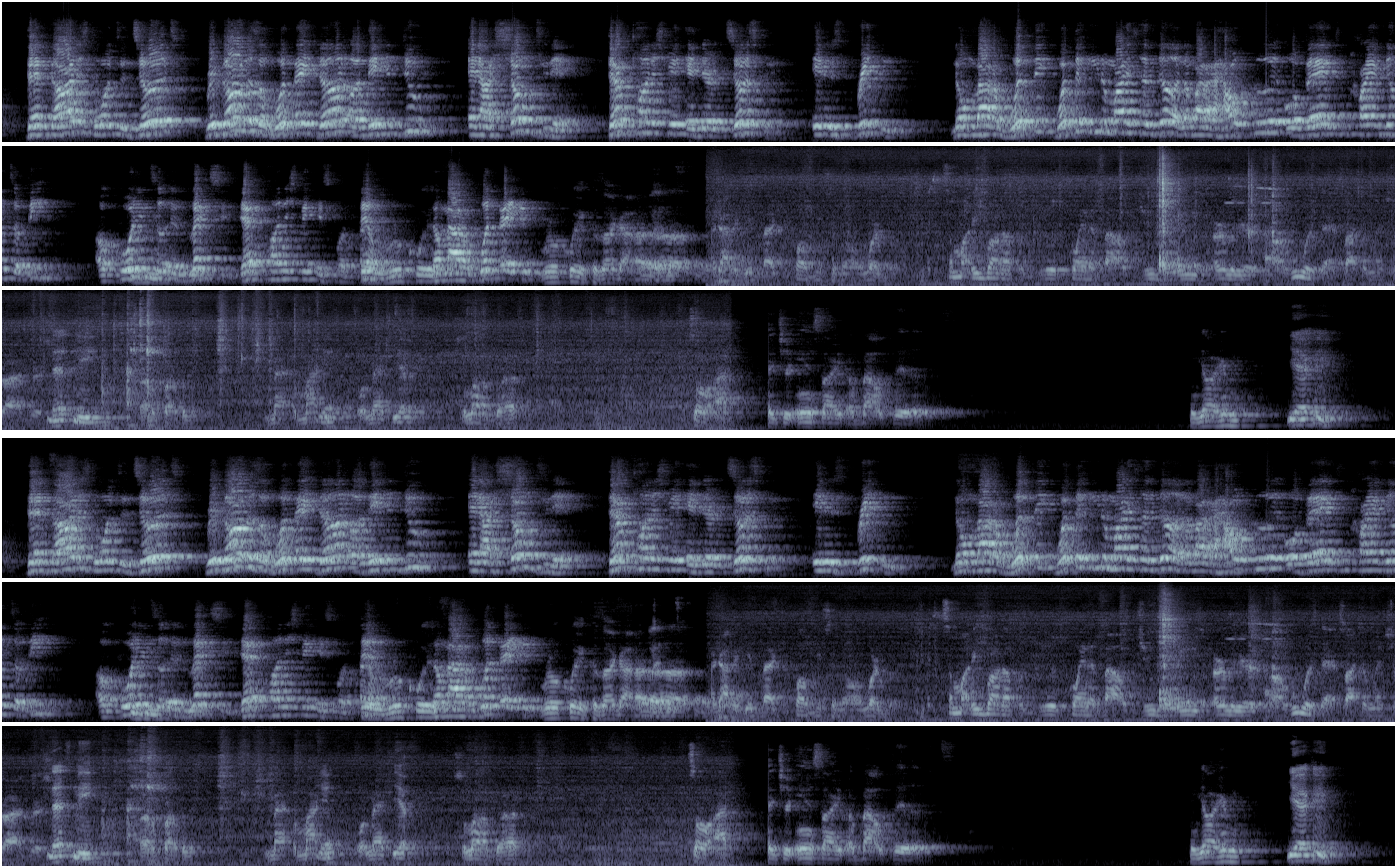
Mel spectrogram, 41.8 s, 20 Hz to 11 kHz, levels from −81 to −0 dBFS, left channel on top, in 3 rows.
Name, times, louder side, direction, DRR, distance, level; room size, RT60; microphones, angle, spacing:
voice 1, 0.3-1.7 2.0-4.3 4.7-5.7 6.1-7.7 8.1-8.9 9.5-14.4 14.9-17.7 18.2-19.3, left 1 dB, 70° left, 0 dB, 1.7 m, -26 dB
voice 2, 15.2-15.5 20.3-20.7 20.9-21.4 28.3-28.8 31.0-31.2 31.8-31.9 40.7-41.1, right 3 dB, 65° right, 5 dB, 0.9 m, -32 dB
voice 3, 17.5-18.3 19.3-28.5 29.2-29.8 30.5-31.7 32.4-33.0 34.7-35.1 35.5-37.1 39.7-40.3, right 2 dB, 15° right, 7 dB, 0.3 m, -35 dB
sound 1, 21.0-35.2, left 4 dB, 50° left, 1.0 m, -40 dB
7.9 x 5.1 x 4.3 m, 0.93 s
head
